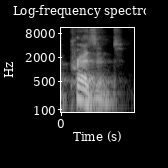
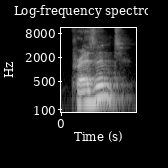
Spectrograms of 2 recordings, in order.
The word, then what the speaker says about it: present: You might receive a present for your birthday. That makes sense, right? So, present, present, present. The first and the last are pronounced the same way.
